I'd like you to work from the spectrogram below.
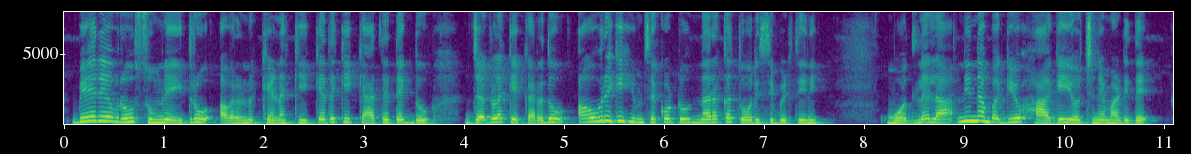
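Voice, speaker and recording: A woman voicing a hot-headed young husband who talks bluntly and roughly yet consoles his wife, in a mellow tone. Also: medium pitch, close to an everyday voice. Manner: blunt, rough-tongued, tender reassurance.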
